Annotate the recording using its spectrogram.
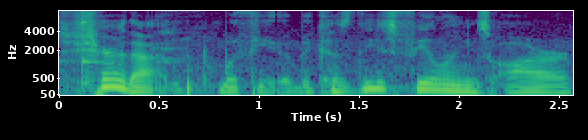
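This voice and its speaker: Soft-spoken and relaxed in tone, a man talks at a moderate pace with lively intonation. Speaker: ASMR creator. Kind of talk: soft-spoken ASMR personal attention ramble. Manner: soft-spoken, intimate, relaxed.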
